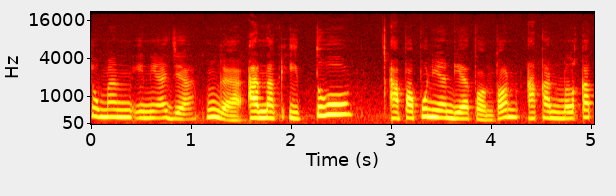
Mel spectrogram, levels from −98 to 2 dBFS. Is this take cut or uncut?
cut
